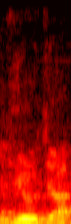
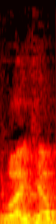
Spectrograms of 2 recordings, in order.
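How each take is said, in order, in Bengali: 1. শব্দটি 'gyo' ধ্বনি দিয়ে শুরু। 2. শব্দটি 'goy' ধ্বনি দিয়ে শুরু। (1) "শুদ্ধ ভাষায় গিয়োজা" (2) "গয়জা বলে ওরা"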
